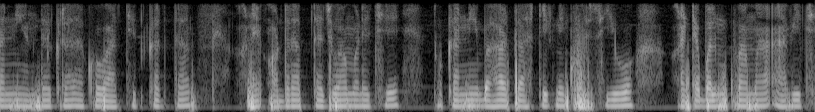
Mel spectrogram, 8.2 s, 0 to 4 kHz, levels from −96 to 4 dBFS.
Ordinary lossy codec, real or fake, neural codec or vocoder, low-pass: none; real; none; 3.6 kHz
